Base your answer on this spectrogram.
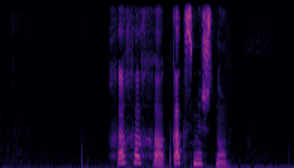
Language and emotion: Russian, neutral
